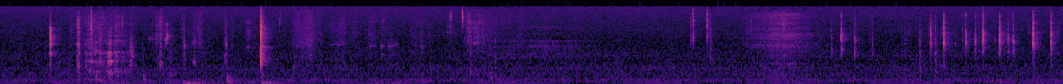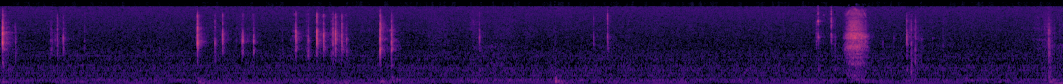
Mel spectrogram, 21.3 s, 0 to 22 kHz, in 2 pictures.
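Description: Quiet keyboard typing during a keyboard tester check on a newly built Atelier Haven 103, with scattered light key clicks over a low steady hum, faint and without voices.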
